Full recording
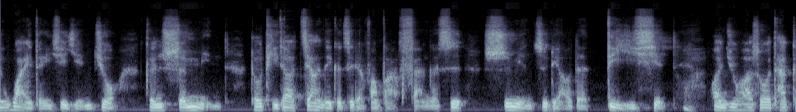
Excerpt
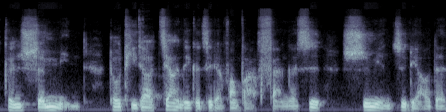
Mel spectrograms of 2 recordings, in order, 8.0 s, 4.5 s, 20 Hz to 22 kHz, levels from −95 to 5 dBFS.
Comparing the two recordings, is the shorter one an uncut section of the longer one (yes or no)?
yes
